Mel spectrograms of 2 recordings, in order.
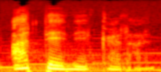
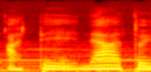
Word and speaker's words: アテーナ: あのアテネから、アテーネっていうのはあの読み方を変えて、はい、ギリシャ語読みがアテーナというそうなんです。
